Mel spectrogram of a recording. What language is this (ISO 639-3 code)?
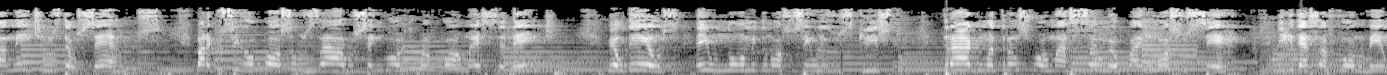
por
